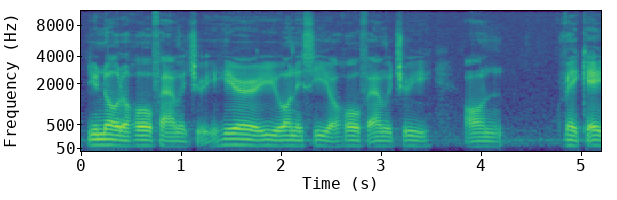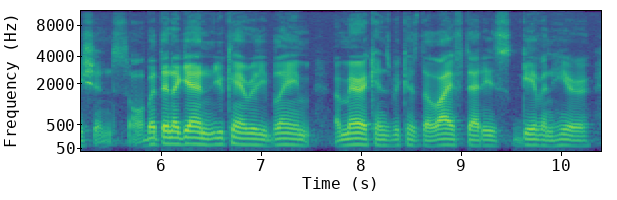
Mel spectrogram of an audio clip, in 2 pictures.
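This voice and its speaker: A young man from Senegal with a Senegalese accent, a guest in a casual interview, talking in a relaxed, reflective way with many fillers. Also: deep voice, moderate pace, clear, resonant tone. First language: Wolof. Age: young adult.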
